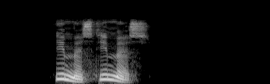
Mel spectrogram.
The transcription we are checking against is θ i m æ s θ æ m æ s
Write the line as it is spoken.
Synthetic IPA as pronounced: θ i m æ s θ i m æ s

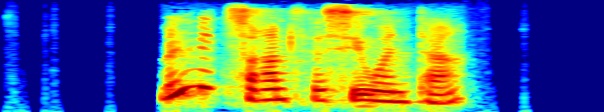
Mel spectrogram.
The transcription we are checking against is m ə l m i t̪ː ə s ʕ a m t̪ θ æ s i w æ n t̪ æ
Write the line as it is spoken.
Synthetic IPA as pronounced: m ə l m i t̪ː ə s ʁ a m t̪ θ æ s i w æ n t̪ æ

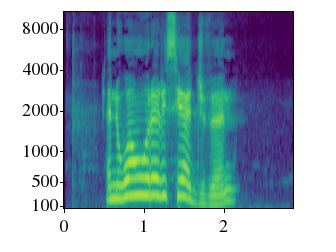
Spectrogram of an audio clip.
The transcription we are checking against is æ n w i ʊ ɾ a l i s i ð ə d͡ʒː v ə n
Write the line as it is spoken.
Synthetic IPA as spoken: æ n w æ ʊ ɾ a ɾ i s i ʕ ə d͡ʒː v ə n

